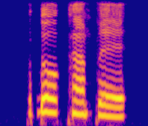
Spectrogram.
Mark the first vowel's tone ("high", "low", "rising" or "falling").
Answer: high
